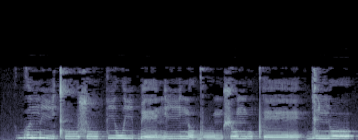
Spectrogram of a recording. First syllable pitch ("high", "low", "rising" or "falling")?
high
